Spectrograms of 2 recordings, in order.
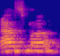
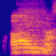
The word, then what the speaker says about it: Amna: Is it Asma from the Pathways Project at the DFE here today? So we're having high-level. We've got really good. Sorry, yeah. How do you pronounce it? It's Amna. Sorry, I told you I was useless.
